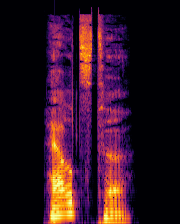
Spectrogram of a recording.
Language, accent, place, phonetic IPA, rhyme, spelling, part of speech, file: German, Germany, Berlin, [ˈhɛʁt͡stə], -ɛʁt͡stə, herzte, verb, De-herzte.ogg
- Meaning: inflection of herzen: 1. first/third-person singular preterite 2. first/third-person singular subjunctive II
